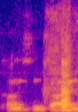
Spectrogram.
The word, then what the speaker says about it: Constantine: about this he's so it's Constantine and the way I remember that is it it rhymes with malign because he's a so Constantine rhymes with malign um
